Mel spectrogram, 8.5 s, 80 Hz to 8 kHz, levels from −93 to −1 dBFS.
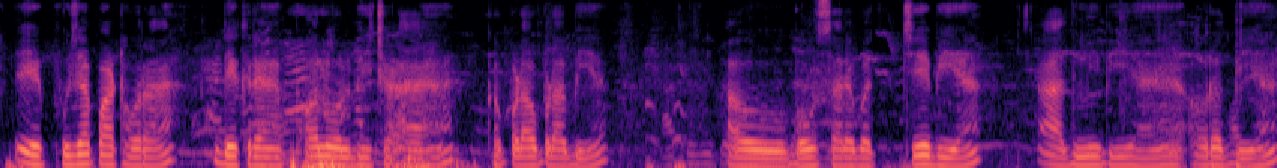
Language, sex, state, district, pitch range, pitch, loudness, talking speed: Hindi, male, Chhattisgarh, Balrampur, 140-160 Hz, 145 Hz, -33 LUFS, 195 wpm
